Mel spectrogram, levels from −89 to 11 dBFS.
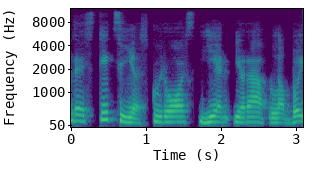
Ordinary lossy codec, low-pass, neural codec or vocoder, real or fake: Opus, 64 kbps; 10.8 kHz; codec, 44.1 kHz, 2.6 kbps, DAC; fake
